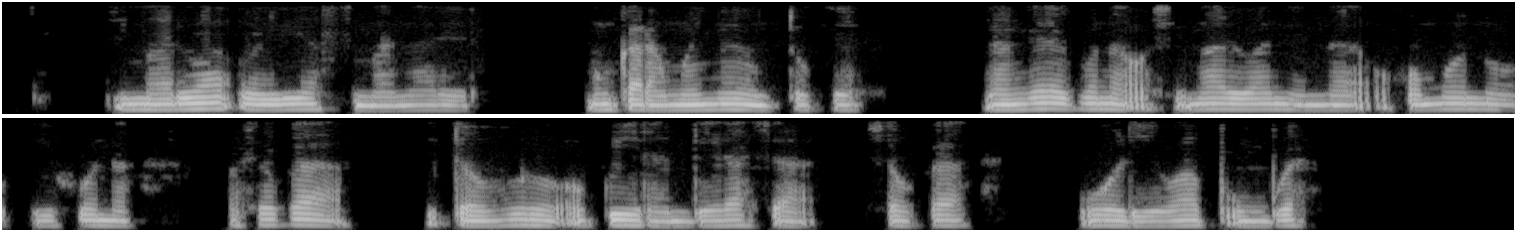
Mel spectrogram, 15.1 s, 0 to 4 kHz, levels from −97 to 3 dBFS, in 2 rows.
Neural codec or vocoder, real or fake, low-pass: none; real; 3.6 kHz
